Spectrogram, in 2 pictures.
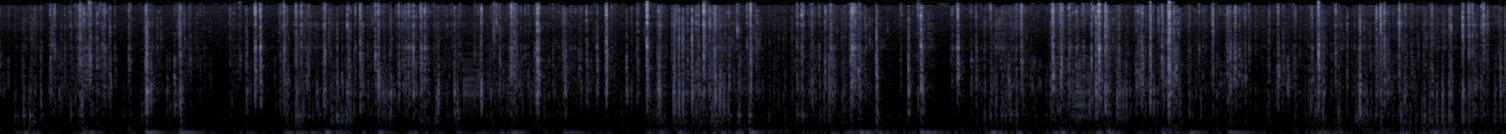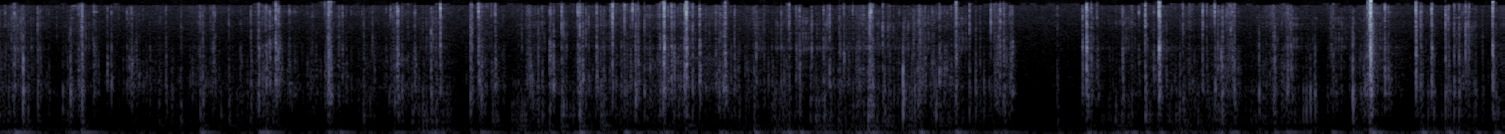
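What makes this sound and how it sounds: Two hands type rapidly with short-nailed fingertips on a black-keyed computer keyboard with a white/silver plastic frame and a hollow plastic body. A dense, continuous stream of quick, dry plastic key taps and clicks runs throughout, each click dying away almost instantly, over a steady low hum.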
